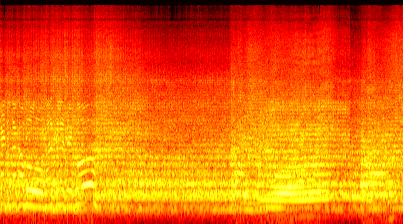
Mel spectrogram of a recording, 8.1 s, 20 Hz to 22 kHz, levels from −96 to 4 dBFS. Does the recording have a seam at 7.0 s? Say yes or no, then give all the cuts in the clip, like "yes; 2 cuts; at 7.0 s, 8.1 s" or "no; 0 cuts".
yes; 1 cut; at 7.0 s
